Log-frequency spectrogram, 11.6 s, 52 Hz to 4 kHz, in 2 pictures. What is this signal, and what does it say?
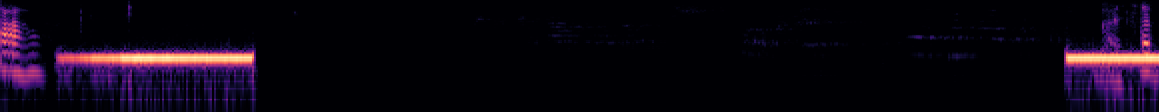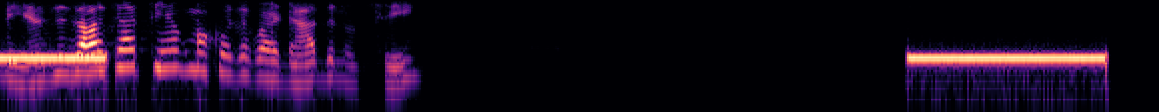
Ringback tone (Europe, 425 Hz), with speech.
